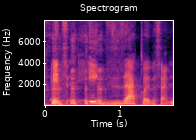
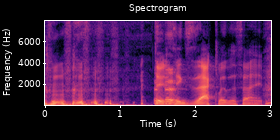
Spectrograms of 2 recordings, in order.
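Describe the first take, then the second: First: Louder, slower, laughing insistence. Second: Said in the usual way. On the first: Shown as a demonstration. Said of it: "repeated louder, laughing". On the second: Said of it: "repeated more emphatically".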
